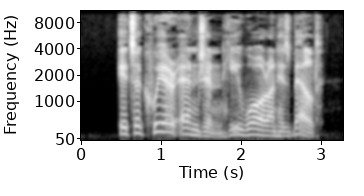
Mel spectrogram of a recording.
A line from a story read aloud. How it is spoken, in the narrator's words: said Coromena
